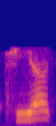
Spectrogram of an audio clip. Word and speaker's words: Gia: Hi, it's uh, Gia.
